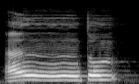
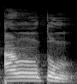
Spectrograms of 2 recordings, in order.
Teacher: Ketika membaca an itu sudah persiapan ta.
